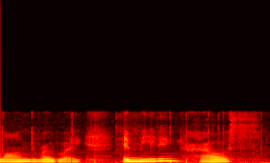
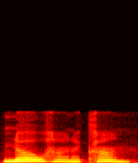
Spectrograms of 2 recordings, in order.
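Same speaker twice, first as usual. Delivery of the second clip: loud, urgent plea; urgent call; 8 dB louder, slower than usual. A narrator's reading. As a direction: urge her on, loudly. Pulling Hannah away urgently.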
